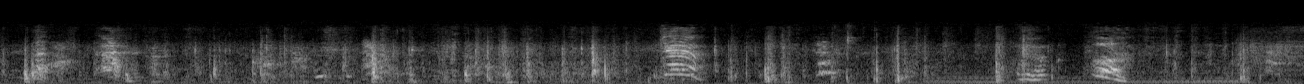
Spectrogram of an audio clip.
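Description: Young men shout and laugh outdoors.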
